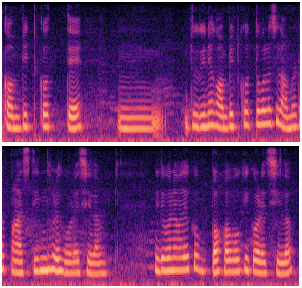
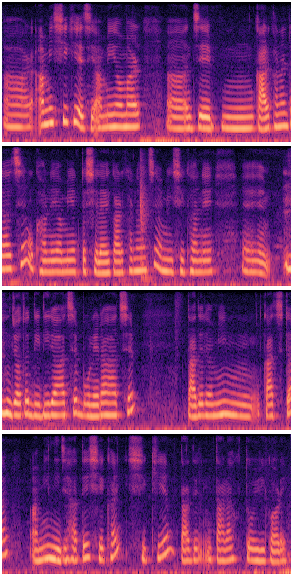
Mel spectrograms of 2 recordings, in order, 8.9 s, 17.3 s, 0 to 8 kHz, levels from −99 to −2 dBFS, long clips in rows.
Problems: constant background noise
